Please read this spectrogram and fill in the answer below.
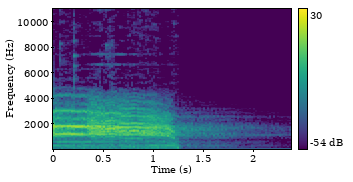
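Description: Scrat, the cartoon sabre-toothed squirrel, letting out one long high shriek that holds steady and cuts off abruptly a little over a second in, followed by a brief faint echo.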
